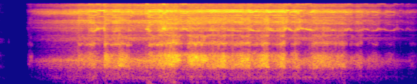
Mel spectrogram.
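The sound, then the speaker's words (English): A dental polisher, used by a dentist to polish teeth after cleaning, runs steadily for about four seconds, a continuous high-pitched whirring whine with a slightly wavering tone and no voices. “A polisher.”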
